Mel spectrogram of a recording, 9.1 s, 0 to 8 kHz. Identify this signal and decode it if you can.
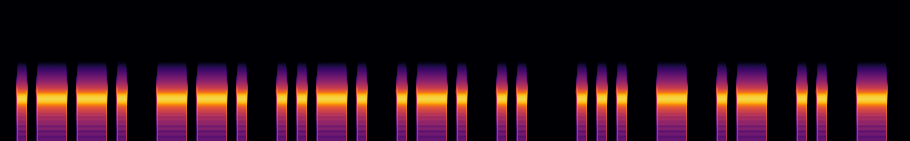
Morse code, heard as a keyed tone, about 12 wpm, 800 Hz. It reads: PGFRI STAIT
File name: Morse / ltr-12wpm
